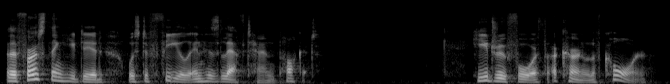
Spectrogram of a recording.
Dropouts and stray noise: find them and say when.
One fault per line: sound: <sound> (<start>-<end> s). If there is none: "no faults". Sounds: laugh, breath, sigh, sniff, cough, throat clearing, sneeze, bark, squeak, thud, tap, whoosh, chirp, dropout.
no faults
